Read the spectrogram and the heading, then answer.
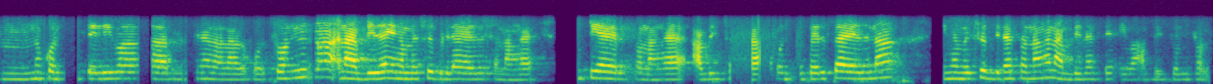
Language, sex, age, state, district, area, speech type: Tamil, female, 45-60, Tamil Nadu, Cuddalore, rural, conversation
